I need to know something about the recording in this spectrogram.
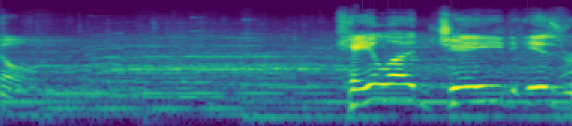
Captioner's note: congregation cheering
